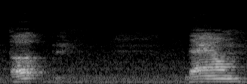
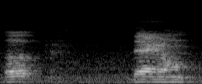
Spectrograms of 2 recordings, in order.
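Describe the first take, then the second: No difference in how they are said.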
